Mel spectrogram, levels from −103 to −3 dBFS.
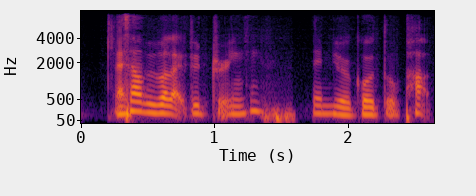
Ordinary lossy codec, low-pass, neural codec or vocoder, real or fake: none; 7.2 kHz; codec, 16 kHz, 0.8 kbps, ZipCodec; fake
